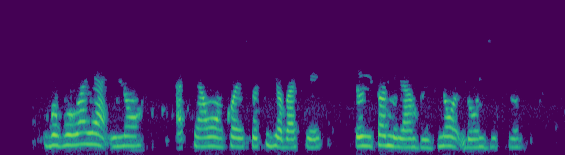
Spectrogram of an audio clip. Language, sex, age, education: Yoruba, female, 15-29, tertiary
